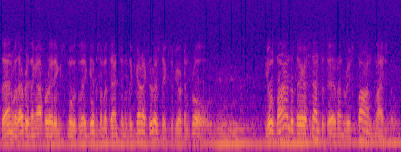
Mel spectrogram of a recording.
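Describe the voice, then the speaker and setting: An American man reading scripted instructional narration for a 1940s military training film in a measured, instructive way. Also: mid-range voice, animated. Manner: measured, instructive, addressing the listener as pilot. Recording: tinny band-limited 1940s film soundtrack, loud noise.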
